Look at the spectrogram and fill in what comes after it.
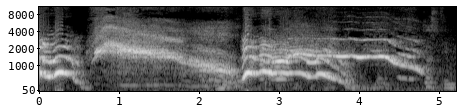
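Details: Alaskan Malamute near babies, protecting and playing with them, giving two long drawn-out howling calls that rise and then slide downward, each lasting about two seconds, loud and close.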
